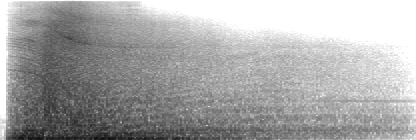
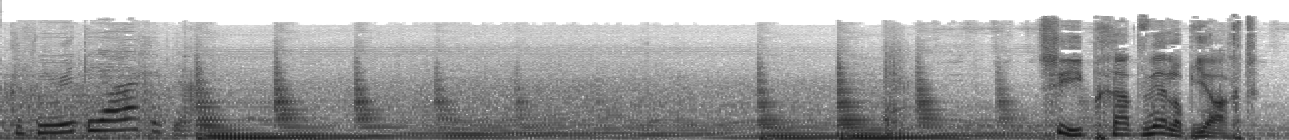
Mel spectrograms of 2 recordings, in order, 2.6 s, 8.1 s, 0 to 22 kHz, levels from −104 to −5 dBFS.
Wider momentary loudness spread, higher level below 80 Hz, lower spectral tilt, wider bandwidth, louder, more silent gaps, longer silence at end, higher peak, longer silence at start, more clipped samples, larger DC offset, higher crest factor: first, 20 LU vs 14 LU; first, -24 dBFS vs -30 dBFS; second, -4.5 dB/octave vs -6 dB/octave; first, over 20 kHz vs 13.5 kHz; about the same, -20 LUFS vs -22 LUFS; neither; first, 0.9 s vs 0 s; about the same, -6 dBFS vs -4 dBFS; about the same, 0.05 s vs 0 s; neither; neither; about the same, 16 dB vs 16 dB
